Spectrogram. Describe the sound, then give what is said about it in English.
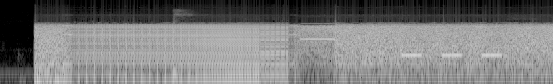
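A loud, harsh electronic buzz from a phone line gives way to steady hissing static, with a few faint, evenly spaced short beeps near the end as a scam caller hangs up the call. No one speaks. “Did you hear that beeping? Yeah. That was him hanging up.”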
